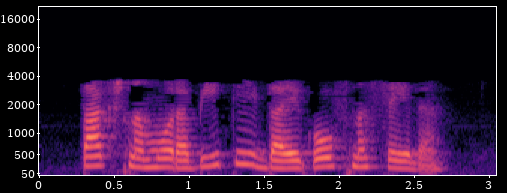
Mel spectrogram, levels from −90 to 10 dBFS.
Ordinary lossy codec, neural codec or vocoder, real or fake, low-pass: MP3, 16 kbps; none; real; 3.6 kHz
